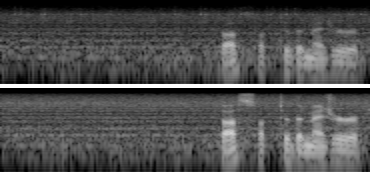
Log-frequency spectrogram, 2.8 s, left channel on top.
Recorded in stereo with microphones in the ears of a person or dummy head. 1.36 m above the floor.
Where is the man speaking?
55° right (ahead or behind).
